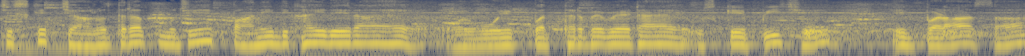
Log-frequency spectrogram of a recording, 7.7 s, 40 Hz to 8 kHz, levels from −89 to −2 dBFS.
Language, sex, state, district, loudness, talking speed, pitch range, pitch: Hindi, male, Gujarat, Gandhinagar, -18 LUFS, 165 wpm, 125-140 Hz, 130 Hz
